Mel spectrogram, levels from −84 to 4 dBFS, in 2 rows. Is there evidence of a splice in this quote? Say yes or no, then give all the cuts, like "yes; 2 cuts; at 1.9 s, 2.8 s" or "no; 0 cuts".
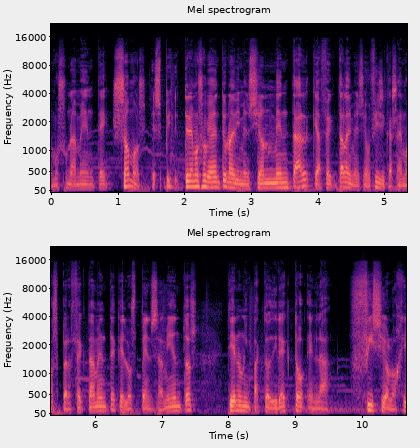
yes; 2 cuts; at 0.9 s, 1.9 s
